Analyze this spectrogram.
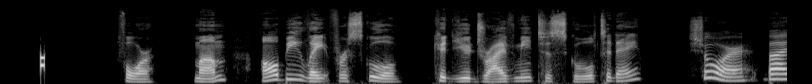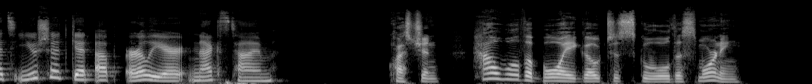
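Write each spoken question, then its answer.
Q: How will the boy go to school this morning?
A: By car (his mom will drive him)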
